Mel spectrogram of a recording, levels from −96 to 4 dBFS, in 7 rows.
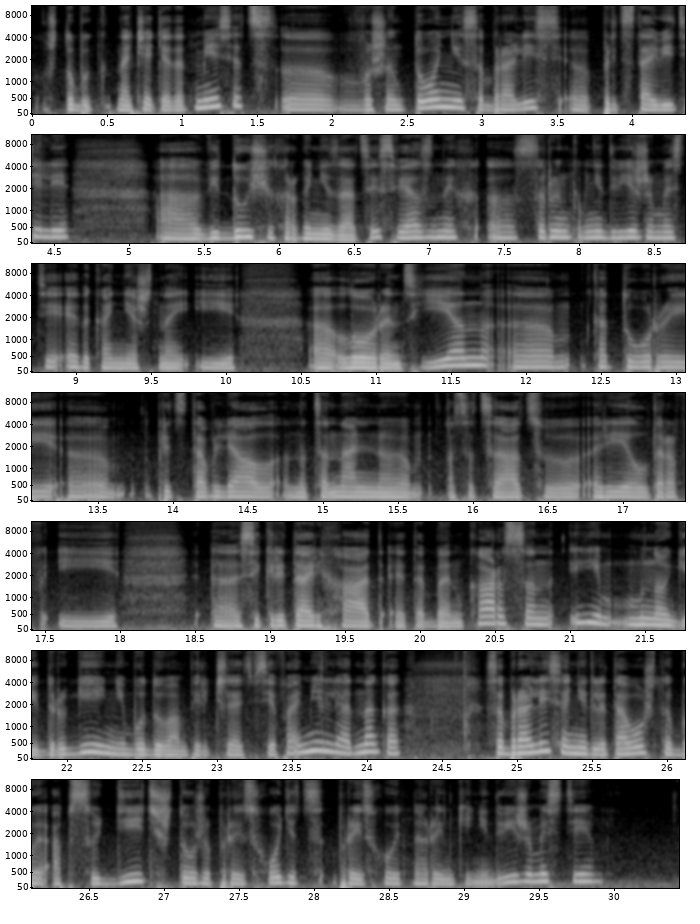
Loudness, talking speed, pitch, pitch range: -30 LUFS, 105 wpm, 155 Hz, 145-190 Hz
